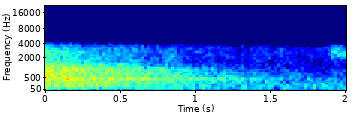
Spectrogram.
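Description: The echo of a man's amplified voice dying away in a reverberant hall, fading out over about a second and a half into faint room tone.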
